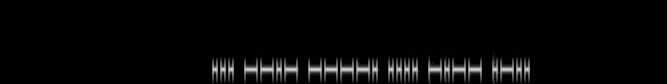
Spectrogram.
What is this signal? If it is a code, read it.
Morse code, heard as a keyed tone, about 30 wpm, 700 Hz. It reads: SQ9HYL
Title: DXCC-100 Call Signs - 6 Characters - 30wpm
